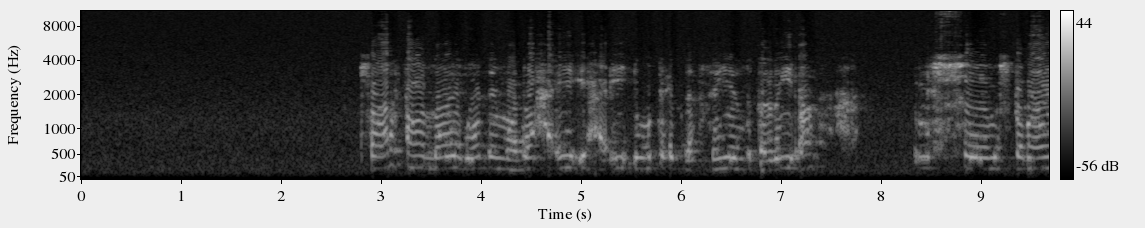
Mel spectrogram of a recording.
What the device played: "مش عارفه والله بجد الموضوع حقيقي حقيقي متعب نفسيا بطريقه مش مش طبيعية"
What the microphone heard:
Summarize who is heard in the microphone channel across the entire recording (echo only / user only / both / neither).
echo only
